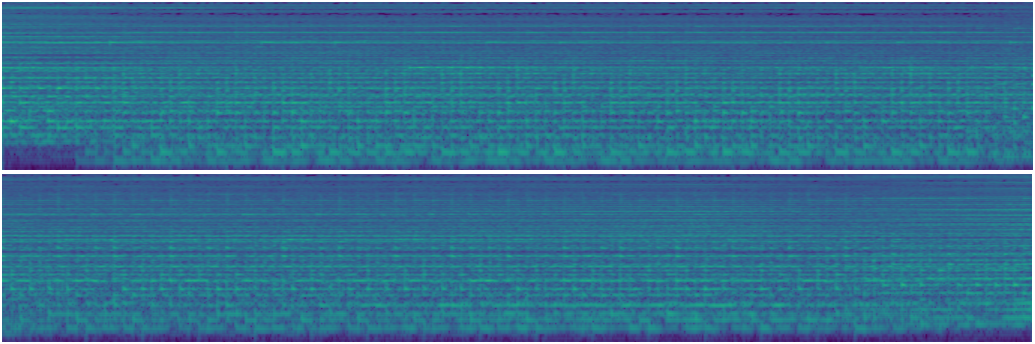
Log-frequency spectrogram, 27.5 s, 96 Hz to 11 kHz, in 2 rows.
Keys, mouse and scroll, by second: 0.3-1.0 scroll up 1, 1.0 click, 1.3 scroll down 1, 2.7 scroll up 1, 5.2 click, 7.7-8.1 scroll up 1, 8.6 scroll up 1, 9.7 click, 11.1-12.0 typing, 13.4 Return, 14.1 scroll up 1, 14.7 click, 16.3 right click, 17.5 click, 17.9 scroll down 1, 18.9 click, 19.2 scroll down 1, 20.5-26.9 drag, 27.3-27.4 scroll down 1.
